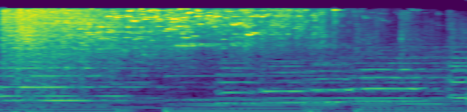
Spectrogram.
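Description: Background music with a glass-shattering crash right at the start that fades away over about a second.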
